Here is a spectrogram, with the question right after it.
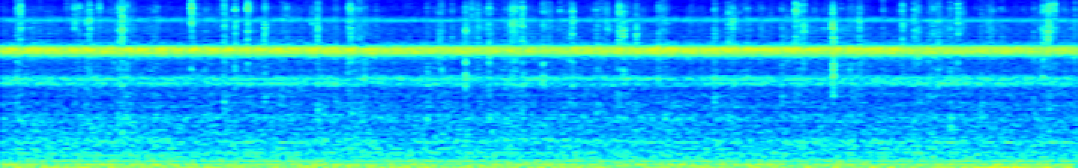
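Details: Cricket chorus following a passing storm: one sustained high-pitched trill, unvarying, set against a heavy low rumble from an air conditioner and occasional soft ticks.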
